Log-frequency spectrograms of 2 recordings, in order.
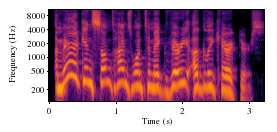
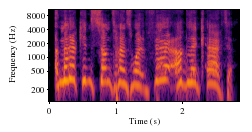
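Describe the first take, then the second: First: It is read in his normal accent. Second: It is read in a put-on Asian accent.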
